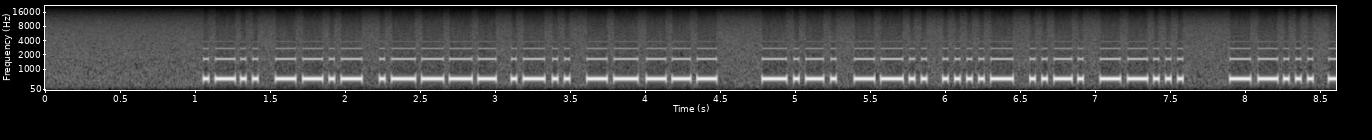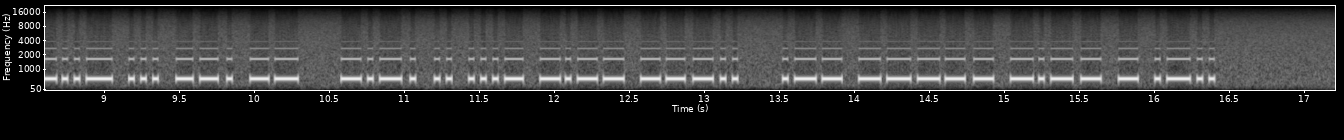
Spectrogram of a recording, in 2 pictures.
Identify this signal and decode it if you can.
Morse code, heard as a keyed tone, hand-sent with a bug key, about 30 wpm, 550 Hz. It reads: LQ1L0 CZ4F7 7XSGM CIVY8 W0YTL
